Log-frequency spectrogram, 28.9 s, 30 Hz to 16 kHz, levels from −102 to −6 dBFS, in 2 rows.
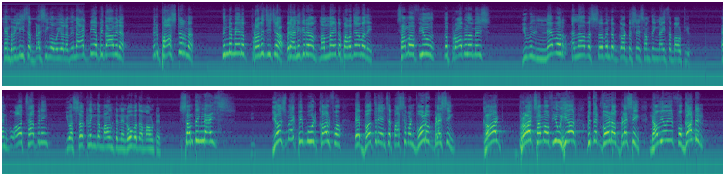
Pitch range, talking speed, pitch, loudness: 235-330 Hz, 165 wpm, 290 Hz, -33 LUFS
